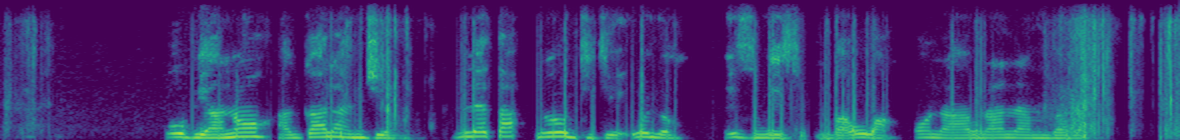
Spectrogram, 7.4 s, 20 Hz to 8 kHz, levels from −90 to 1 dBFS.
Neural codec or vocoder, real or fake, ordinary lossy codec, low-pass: none; real; Opus, 16 kbps; 7.2 kHz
